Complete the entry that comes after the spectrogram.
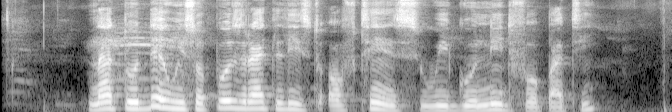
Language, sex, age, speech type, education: Nigerian Pidgin, male, 15-29, spontaneous, tertiary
